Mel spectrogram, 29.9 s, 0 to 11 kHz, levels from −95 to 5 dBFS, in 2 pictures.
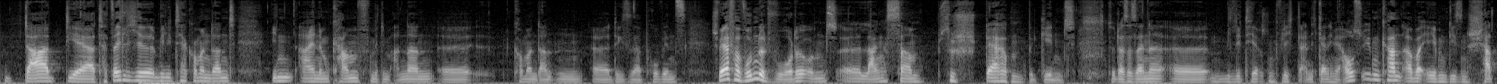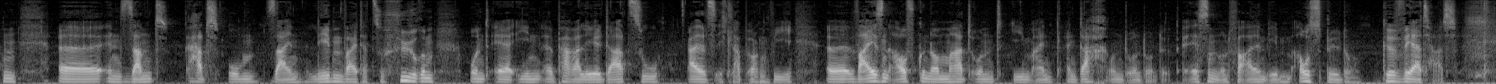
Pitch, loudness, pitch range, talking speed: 105 Hz, -29 LUFS, 100-120 Hz, 160 wpm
